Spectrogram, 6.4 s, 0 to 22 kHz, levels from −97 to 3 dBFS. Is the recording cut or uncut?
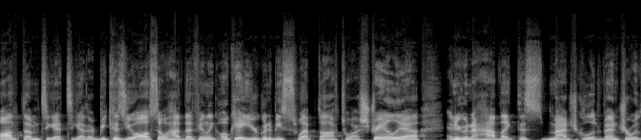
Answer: uncut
